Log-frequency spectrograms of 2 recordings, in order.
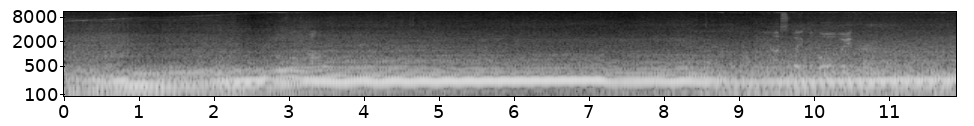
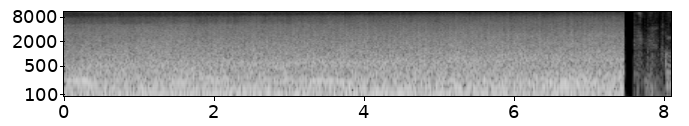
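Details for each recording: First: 2006 Duramax LBZ diesel truck with LLY compressor cover, switchable tune 5 (DSP-4), full throttle, heard in the cab: steady drone surging in and out three or four times a second as turbo vanes hunt open and shut; turbo vane oscillation. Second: 2006 Duramax LBZ diesel with LLY compressor cover on tune DSP-4, hard acceleration: loud, deep, even roar, no surging or flutter, vanes steady and boost hitting its target; normal turbo under full acceleration.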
